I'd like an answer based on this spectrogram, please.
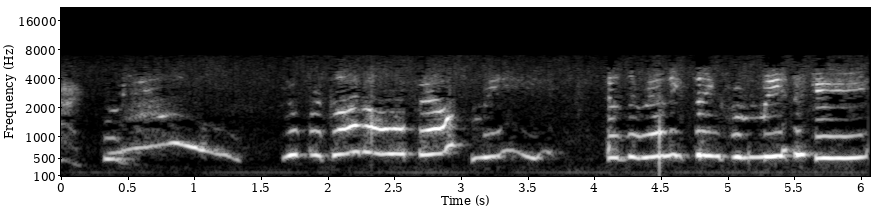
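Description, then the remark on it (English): A cat meows repeatedly, a series of drawn-out, wavering whiny cries with short pauses between them, fairly loud and with no other sounds around. “Well, I didn't mean to overlook you, little fraidy cat.”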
